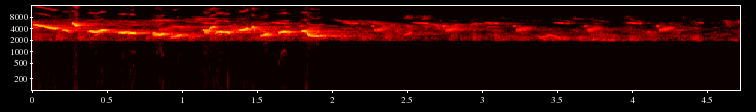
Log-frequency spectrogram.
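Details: Wild Eurasian blackcap giving a rapid, scratchy warble of high chattering notes that starts loud and fades over the final seconds.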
